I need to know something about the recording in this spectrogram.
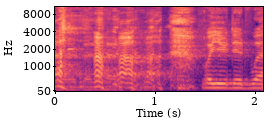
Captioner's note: laughter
